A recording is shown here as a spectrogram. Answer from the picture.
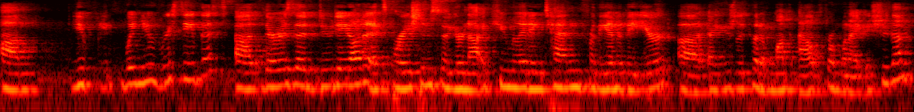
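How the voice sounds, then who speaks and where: A woman speaks fairly quickly at a medium pitch, with ordinary pitch variation. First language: not English. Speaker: teacher. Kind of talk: school assembly announcements. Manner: animated.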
